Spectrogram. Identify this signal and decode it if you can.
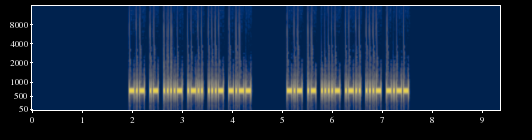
Morse code, heard as a keyed tone, about 36 wpm, 700 Hz. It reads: KA4LVY KA4LVY
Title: USA Call Signs - 6 Characters - Repeated 2x - 35wpm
